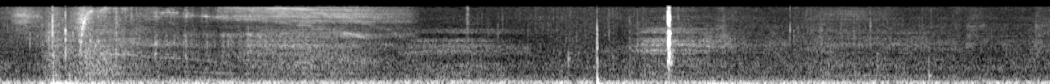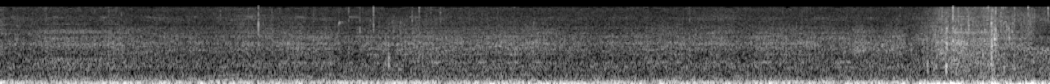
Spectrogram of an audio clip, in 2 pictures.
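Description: Steady low rumble of wind buffeting the microphone, with a few sharp clicks from handling the fishing rod and baitcasting reel.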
